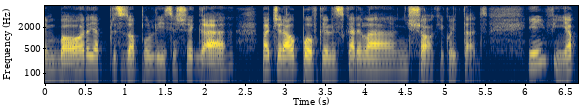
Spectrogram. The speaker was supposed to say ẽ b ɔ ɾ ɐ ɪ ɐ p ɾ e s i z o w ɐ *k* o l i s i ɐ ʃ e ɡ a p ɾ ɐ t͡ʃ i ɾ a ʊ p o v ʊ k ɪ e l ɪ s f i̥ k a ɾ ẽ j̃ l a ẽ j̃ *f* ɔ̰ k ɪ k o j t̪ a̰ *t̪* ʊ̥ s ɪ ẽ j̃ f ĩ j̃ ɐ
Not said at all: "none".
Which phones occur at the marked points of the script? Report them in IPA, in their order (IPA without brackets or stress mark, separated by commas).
p, ʃ, d̪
